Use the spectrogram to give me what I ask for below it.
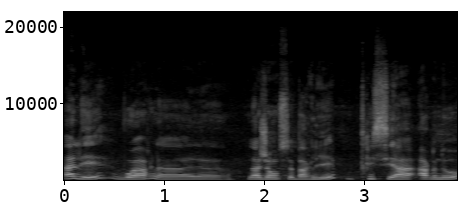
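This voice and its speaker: A woman's fairly high voice, dark and mellow in tone, with ordinary pitch variation. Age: 60s. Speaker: real estate client. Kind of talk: interview testimonial. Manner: hesitant, with fillers.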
